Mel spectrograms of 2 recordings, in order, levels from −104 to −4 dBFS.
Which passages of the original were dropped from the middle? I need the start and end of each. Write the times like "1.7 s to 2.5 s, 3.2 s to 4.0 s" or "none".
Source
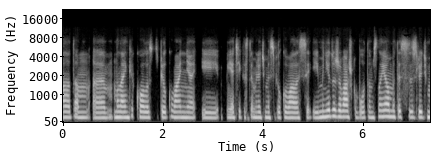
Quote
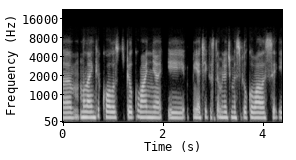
none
